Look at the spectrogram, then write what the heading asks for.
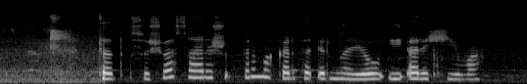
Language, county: Lithuanian, Kaunas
